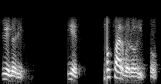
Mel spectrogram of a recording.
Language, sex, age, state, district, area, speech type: Marathi, female, 60+, Maharashtra, Nashik, urban, conversation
